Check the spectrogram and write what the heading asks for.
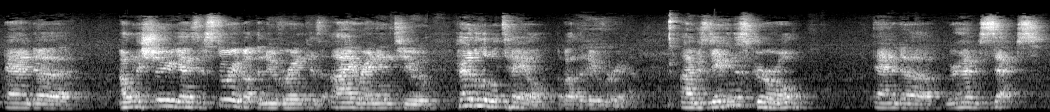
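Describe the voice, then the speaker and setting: A man's voice: fairly high pitch, lively intonation, a little fast, a little hiss or hum. A young man doing a stand-up set in a comedy club, telling crude stories loosely with acted-out asides. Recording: echoey club from a far mic, audience laughter.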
